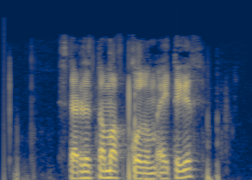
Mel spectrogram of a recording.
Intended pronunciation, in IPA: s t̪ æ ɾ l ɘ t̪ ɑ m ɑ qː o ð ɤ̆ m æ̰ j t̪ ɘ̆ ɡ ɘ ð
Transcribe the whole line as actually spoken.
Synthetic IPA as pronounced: s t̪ æ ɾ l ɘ t̪ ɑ m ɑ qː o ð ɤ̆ m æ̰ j t̪ ɘ̆ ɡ ɘ ð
